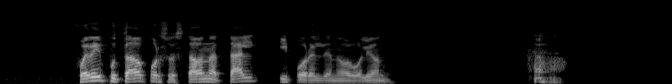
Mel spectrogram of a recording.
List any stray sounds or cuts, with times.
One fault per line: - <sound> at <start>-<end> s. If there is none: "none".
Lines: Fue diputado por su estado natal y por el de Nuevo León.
- laugh at 5.3-5.7 s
